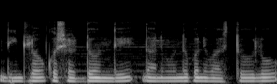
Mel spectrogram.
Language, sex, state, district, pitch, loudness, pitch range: Telugu, female, Andhra Pradesh, Srikakulam, 155 Hz, -25 LUFS, 155-160 Hz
